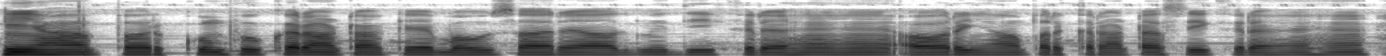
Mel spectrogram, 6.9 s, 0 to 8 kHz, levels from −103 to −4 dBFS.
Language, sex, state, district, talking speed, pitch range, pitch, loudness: Hindi, male, Jharkhand, Palamu, 235 wpm, 110-115 Hz, 115 Hz, -21 LUFS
